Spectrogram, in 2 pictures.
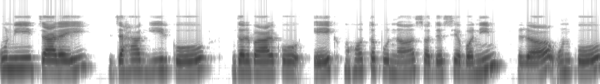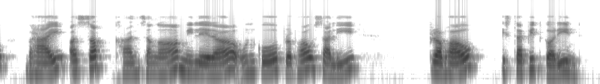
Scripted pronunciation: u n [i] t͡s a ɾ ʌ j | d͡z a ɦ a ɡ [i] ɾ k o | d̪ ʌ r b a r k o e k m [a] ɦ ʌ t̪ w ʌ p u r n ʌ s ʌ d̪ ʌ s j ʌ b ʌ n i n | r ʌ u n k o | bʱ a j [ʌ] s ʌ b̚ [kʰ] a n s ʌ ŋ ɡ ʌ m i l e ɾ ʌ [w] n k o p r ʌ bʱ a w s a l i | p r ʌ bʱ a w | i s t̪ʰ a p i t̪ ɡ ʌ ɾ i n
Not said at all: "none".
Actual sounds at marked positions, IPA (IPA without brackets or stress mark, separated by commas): i, i, ʌ, ʌ, kʰ, u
